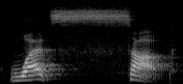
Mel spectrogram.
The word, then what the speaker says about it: What's up: What's up? What's up? So, notice it sounds like one word and you hear that s on what's and sup. We put it in front of up.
